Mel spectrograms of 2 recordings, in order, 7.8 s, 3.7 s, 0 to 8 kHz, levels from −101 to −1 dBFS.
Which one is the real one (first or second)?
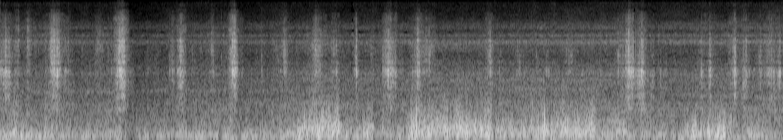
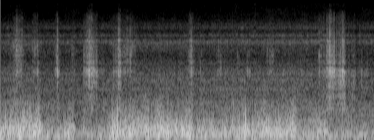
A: second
